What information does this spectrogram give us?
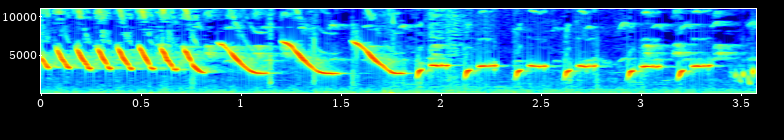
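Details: Canary singing used for training: a quick high trill, three long falling whistled slurs, then a series of short sharp chirps spaced regularly, with faint background hum.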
